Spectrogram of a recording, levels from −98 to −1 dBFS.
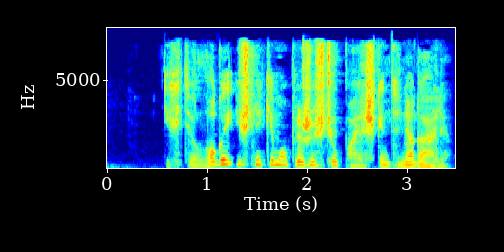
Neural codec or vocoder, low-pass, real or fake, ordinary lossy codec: none; 7.2 kHz; real; AAC, 32 kbps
